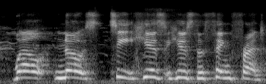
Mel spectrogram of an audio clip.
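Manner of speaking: high, polite introduction; courteous hero pitched high; polite adventurer. Acted. Player pleads as Lilia with dragon.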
